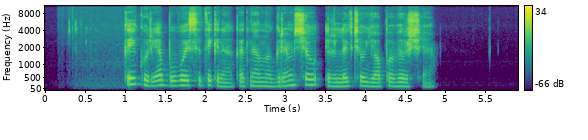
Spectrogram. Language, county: Lithuanian, Klaipėda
